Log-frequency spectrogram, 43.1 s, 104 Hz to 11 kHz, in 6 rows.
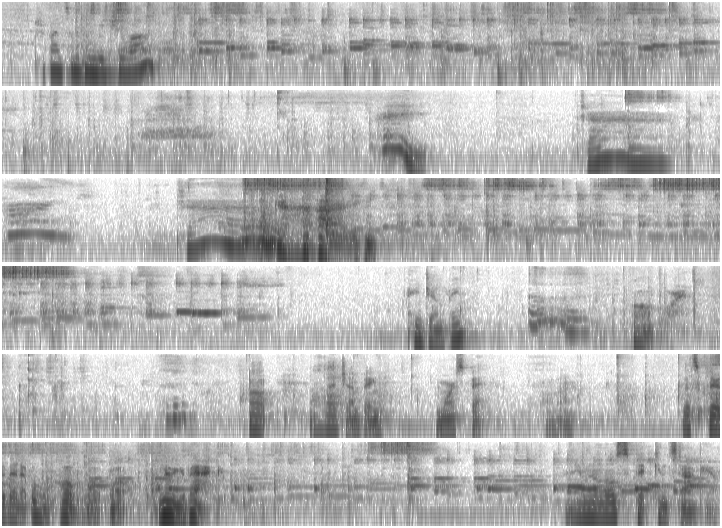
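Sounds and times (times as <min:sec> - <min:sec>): shaker sound: 0:00.4 - 0:03.4, 0:04.3 - 0:07.0, 0:16.7 - 0:22.4, 0:35.6 - 0:40.3
high rattle: 0:04.7 - 0:07.0, 0:16.8 - 0:22.4, 0:35.8 - 0:40.4
faint electronic toy tune: 0:21.8 - 0:24.4, 0:37.5 - 0:43.0
electronic toy tune: 0:40.1 - 0:43.0.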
